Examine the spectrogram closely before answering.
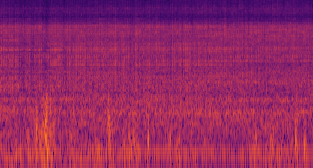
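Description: A small engine running steadily at low revs, a low even hum, with a few soft knocks over it, the loudest about a second in.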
